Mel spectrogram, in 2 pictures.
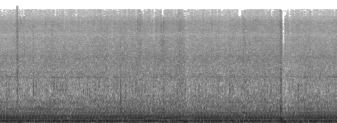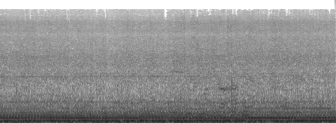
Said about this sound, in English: Cue fast, windy truck ride.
